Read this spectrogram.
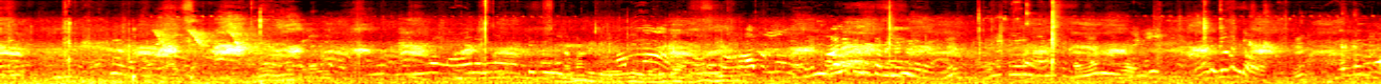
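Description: Men, women and children chatter outdoors at a short distance.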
